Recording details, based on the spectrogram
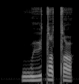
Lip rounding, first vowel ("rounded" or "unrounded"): unrounded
